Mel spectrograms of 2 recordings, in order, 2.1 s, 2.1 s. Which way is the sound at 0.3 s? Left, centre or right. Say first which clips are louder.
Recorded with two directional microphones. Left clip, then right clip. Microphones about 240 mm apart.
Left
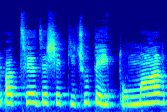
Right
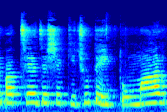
Right 1 dB; left.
